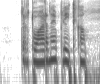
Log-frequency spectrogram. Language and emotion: Russian, neutral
